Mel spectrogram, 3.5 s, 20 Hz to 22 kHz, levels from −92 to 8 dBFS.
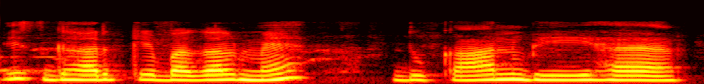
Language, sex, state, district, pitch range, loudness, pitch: Hindi, female, Jharkhand, Palamu, 215-240 Hz, -13 LUFS, 225 Hz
